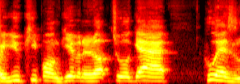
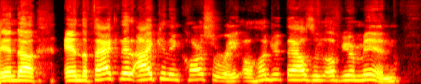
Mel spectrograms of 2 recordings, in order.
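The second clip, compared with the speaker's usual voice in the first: ordinary delivery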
